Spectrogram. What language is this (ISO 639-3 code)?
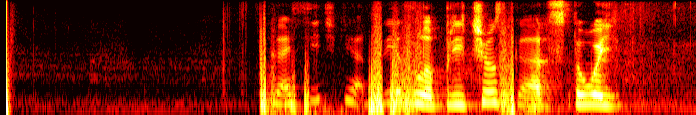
rus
